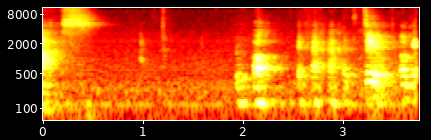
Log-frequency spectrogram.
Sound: laughs

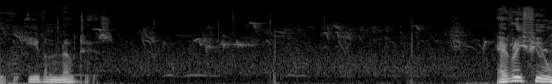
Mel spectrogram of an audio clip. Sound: birds chirping

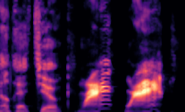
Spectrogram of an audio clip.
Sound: squawk

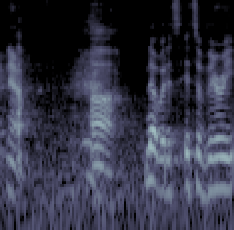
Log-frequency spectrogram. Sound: laughing

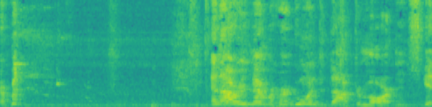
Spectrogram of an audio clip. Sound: laughs

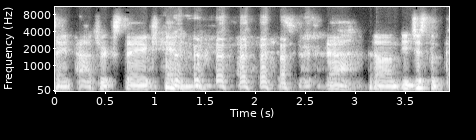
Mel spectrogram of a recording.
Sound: laughter

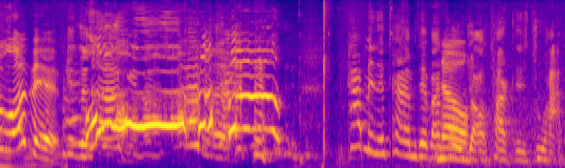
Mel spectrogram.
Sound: laughs

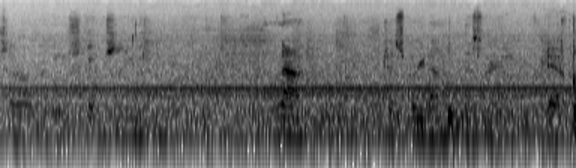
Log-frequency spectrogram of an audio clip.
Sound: faintly speaking

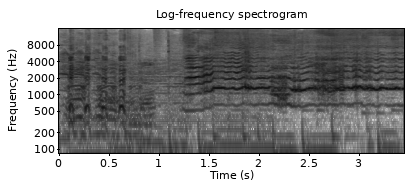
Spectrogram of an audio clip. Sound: laughter; yelling

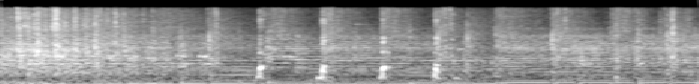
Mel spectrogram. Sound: clucking

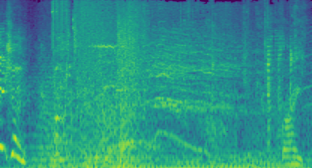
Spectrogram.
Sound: aliens cheering; laser blast and splatter

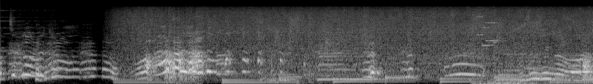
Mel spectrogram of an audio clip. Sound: hahahaha

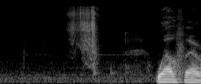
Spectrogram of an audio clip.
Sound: loud sucking

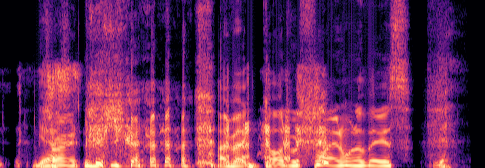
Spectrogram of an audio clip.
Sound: laughter

